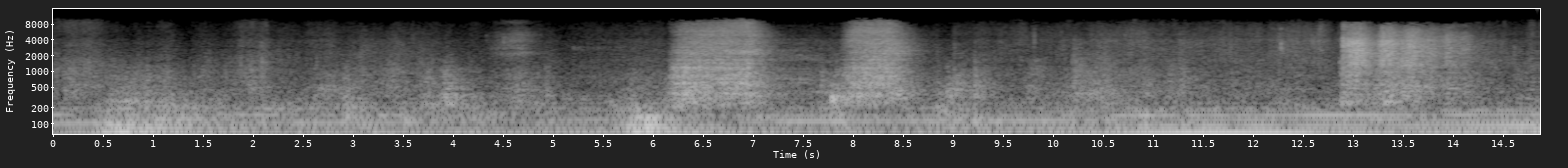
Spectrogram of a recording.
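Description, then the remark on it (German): Several forceful, breathy nose blows come in short noisy bursts, two close together and a third after a pause, over a low rumbling background with no one talking. “Entschuldigung, ich muss mir mal ganz kurz die Nase putzen.”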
